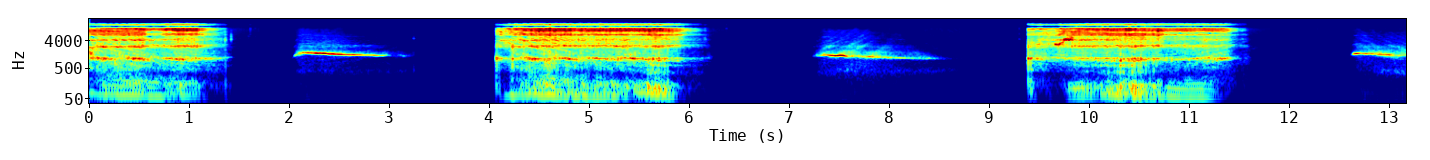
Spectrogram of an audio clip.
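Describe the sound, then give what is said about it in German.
Loud, rhythmic snoring of a small, stout gnome asleep in an armchair repeats three times: each long rasping inhale is followed by a softer, whistling exhale that glides downward in pitch, with brief pauses between breaths. “Bei jedem Atemzug zittert sein Bart und ein lautes Brummen ertönt.”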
